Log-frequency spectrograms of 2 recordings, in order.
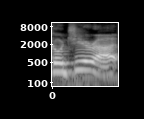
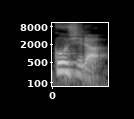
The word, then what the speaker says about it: Gojira: not even true either because it's not gojira it's guljira like the da is not raw and the g is not g gojira and gojira two different things yeah so godzilla is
